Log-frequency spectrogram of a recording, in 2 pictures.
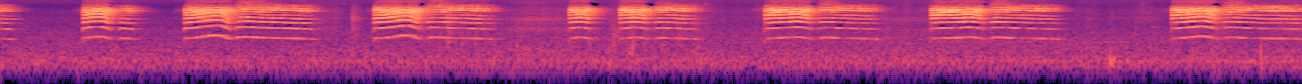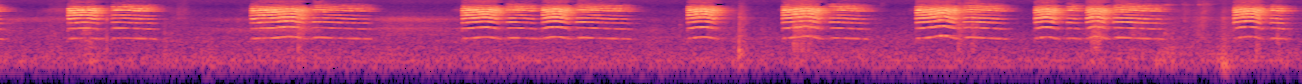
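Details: Squeaking from a pet dog: a steady series of shrill, tonal squeaks with a small upward bend, in clustered bursts roughly once a second, against a quiet background.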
